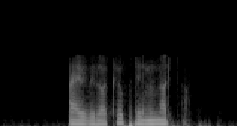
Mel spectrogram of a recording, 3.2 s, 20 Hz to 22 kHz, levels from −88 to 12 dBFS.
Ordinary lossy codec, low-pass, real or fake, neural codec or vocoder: MP3, 24 kbps; 3.6 kHz; fake; codec, 16 kHz, 0.5 kbps, FreqCodec, larger model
